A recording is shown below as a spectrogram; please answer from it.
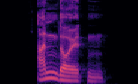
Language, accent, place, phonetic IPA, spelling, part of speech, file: German, Germany, Berlin, [ˈanˌdɔɪ̯tn̩], andeuten, verb, De-andeuten.ogg
- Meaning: 1. to suggest or imply 2. to hint 3. to insinuate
